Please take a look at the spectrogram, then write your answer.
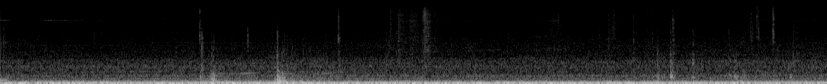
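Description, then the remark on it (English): Steady low rumble of a car interior or idling vehicle, constant and fairly loud, with a few brief clicks and knocks scattered throughout and no voices. “More car noises.”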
